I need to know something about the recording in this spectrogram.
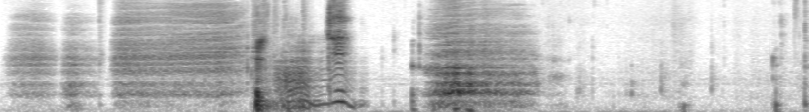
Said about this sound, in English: I'm gonna sneeze. Can I do a sneeze quietly? Can I? Can I do it? Wait, wait.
